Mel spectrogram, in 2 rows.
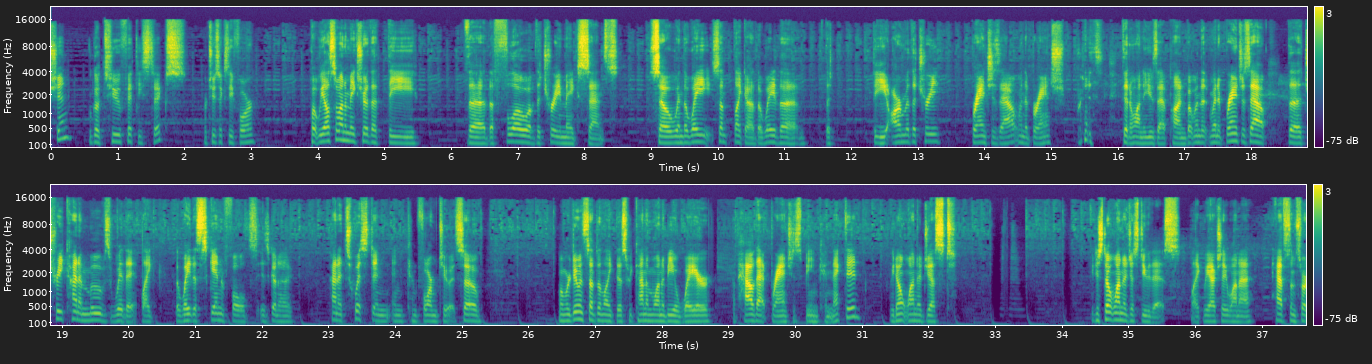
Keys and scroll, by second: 26.6 s, 35.4 ctrl+z.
